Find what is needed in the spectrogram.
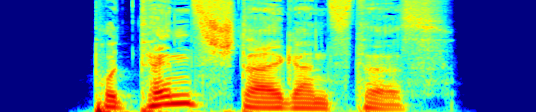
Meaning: strong/mixed nominative/accusative neuter singular superlative degree of potenzsteigernd
- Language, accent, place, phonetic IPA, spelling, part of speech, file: German, Germany, Berlin, [poˈtɛnt͡sˌʃtaɪ̯ɡɐnt͡stəs], potenzsteigerndstes, adjective, De-potenzsteigerndstes.ogg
